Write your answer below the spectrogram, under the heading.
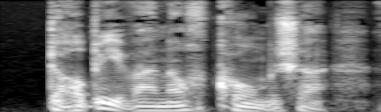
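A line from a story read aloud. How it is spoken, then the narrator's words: Dry. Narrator (German): sagte Harry trocken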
